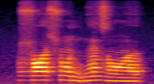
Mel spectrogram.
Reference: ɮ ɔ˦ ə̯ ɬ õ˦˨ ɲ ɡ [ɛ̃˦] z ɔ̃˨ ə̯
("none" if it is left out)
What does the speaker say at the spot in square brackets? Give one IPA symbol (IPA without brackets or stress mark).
ɛ̃˦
